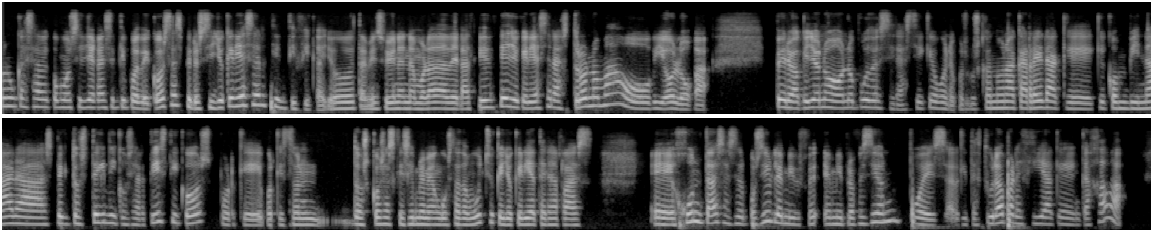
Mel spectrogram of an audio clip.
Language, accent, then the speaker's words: Spanish; Madrid, Community of Madrid, Spain; Yo soy originalmente de Madrid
